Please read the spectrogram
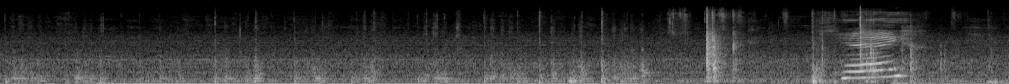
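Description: Ballpoint pen scratching faintly across paper on a wooden table. About seven seconds in comes a sharp knock as the pen is put down, followed by a short rising vocal sound.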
